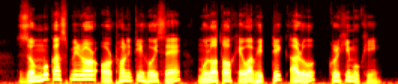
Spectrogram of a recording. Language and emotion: Assamese, neutral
